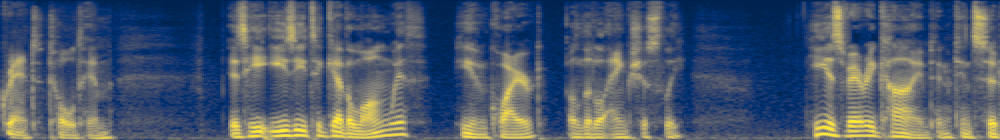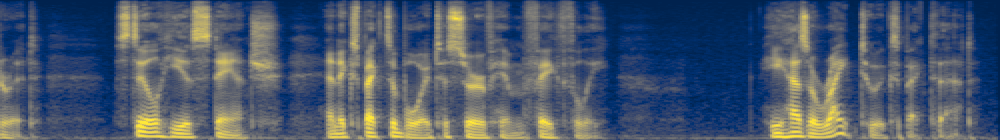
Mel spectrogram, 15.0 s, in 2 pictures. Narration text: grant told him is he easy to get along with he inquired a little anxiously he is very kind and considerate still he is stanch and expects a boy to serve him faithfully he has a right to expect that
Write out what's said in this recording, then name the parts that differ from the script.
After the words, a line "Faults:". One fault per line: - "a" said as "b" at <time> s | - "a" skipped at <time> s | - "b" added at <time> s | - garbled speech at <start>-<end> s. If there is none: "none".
grant told him is he easy to get along with he inquired a little anxiously he is very kind and considerate still he is stanch and expects a boy to serve him faithfully he has a right to expect that
Faults:
none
